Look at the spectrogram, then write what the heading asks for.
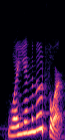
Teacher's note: The word are is gone. And the word you has been reduced to y. So when we link together what and you, it's super fast.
